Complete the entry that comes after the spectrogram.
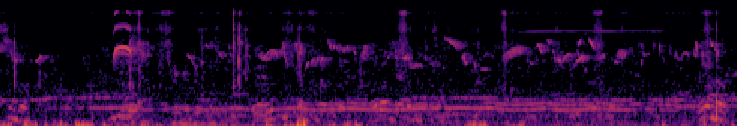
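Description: Faint birds chirping in short high calls, over a low steady hum and a few soft low thumps.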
